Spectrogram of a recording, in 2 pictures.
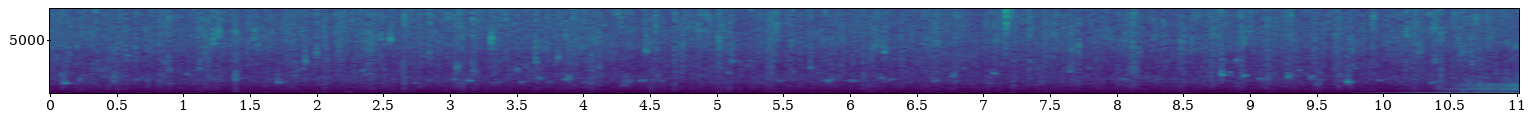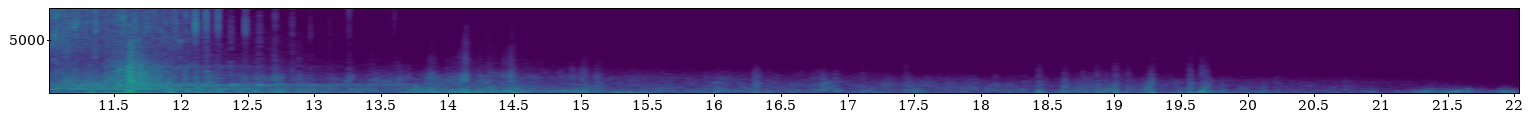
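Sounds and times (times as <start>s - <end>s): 
rain: 0.0s - 21.7s
thunder: 9.8s - 22.0s.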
